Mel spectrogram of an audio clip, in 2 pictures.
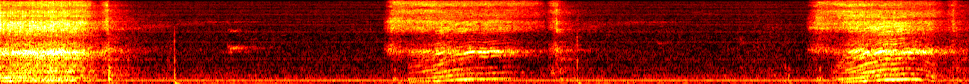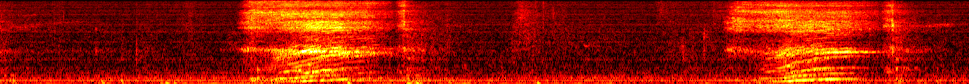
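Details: Four loud, harsh snores roughly every three to four seconds, each with a rising rattle, over a steady room hum, from a sleeper in the living room; adult snoring.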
